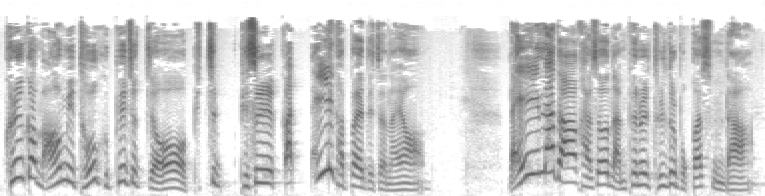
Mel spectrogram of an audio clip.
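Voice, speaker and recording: A woman's voice: a little high, huge pitch swings, moderate pace, no echo. A middle-aged woman telling her personal church testimony, acting out what others said and laughing now and then. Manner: storytelling with quoted voices and laughter.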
